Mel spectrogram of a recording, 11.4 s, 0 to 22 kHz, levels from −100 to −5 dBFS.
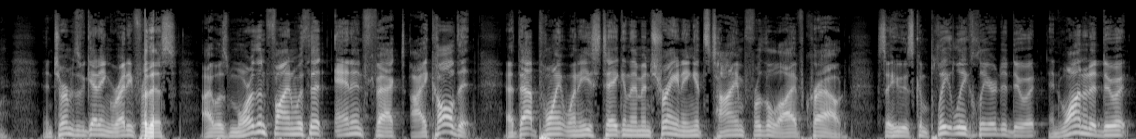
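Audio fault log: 1.45–1.54 s, sudden gain jump: right after "of getting ready for" the level leaps up by about 15 dB, background hiss included, and settles before "I was more than". Likely a gain step applied between two samples with no ramp, so everything shifts at once.
9.81–10.41 s, sudden gain jump: after "he was completely" the sound and its noise floor drop together by about 6 dB for roughly 0.6 s, again with a likely unramped gain change.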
